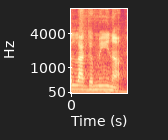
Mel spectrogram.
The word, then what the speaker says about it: Lagumina: He goes off, and Gumina, is that how you pronounce his name? Antonio Lagumina. He's the one that comes on in his place.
